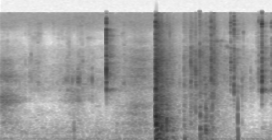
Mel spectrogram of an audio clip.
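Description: Handling noise as a stick-welding electrode holder and its coiled rubber lead are lifted among bagged accessories in a cardboard box: soft rustling, a click, then one loud thunk a little past halfway, followed by a few lighter clicks.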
